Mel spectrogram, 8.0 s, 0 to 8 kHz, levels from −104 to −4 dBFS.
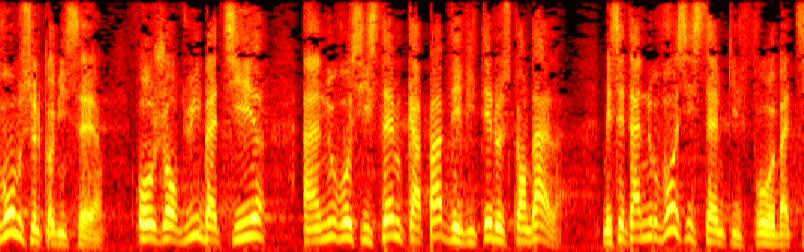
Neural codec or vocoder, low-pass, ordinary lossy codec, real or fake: none; none; none; real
